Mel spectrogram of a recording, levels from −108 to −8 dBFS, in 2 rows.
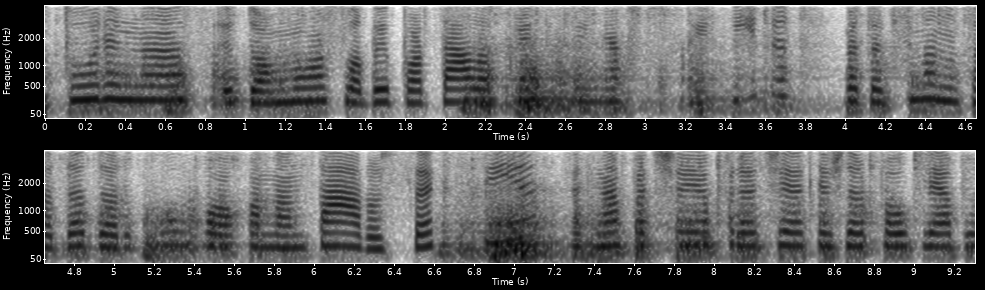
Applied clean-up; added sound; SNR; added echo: neural mask model RNNoise.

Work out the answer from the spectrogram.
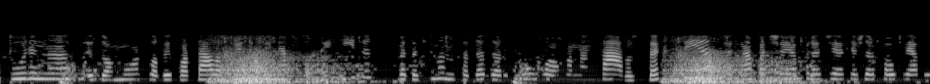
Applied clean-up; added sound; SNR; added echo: classical method spectral subtraction.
